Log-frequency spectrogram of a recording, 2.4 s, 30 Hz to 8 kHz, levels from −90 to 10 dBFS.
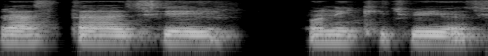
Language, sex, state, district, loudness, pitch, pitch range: Bengali, male, West Bengal, Dakshin Dinajpur, -23 LUFS, 120 Hz, 115-120 Hz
